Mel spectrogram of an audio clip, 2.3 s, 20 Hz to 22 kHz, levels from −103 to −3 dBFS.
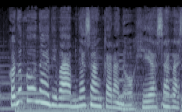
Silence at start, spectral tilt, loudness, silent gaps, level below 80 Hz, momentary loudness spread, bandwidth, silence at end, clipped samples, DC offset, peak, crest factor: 0 s; -5 dB/octave; -30 LUFS; none; -46 dBFS; 5 LU; 17 kHz; 0 s; under 0.1%; under 0.1%; -14 dBFS; 16 dB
